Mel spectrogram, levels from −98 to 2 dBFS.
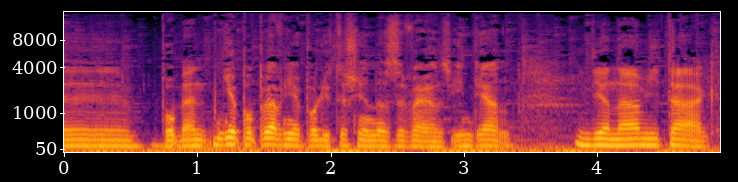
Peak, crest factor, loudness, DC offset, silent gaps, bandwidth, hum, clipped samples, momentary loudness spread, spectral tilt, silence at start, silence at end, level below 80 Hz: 0 dBFS; 16 dB; -18 LUFS; under 0.1%; none; 15 kHz; none; under 0.1%; 7 LU; -7 dB/octave; 0 s; 0 s; -34 dBFS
